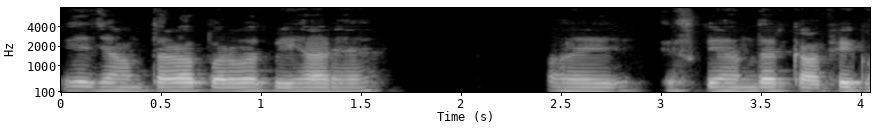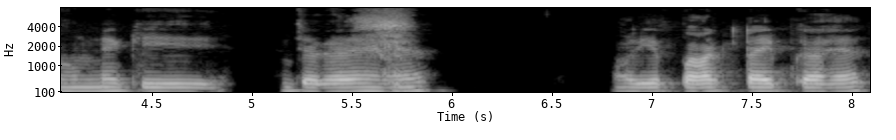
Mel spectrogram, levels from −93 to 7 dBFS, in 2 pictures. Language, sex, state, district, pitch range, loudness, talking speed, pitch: Hindi, male, Jharkhand, Jamtara, 130-140 Hz, -23 LUFS, 140 wpm, 135 Hz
